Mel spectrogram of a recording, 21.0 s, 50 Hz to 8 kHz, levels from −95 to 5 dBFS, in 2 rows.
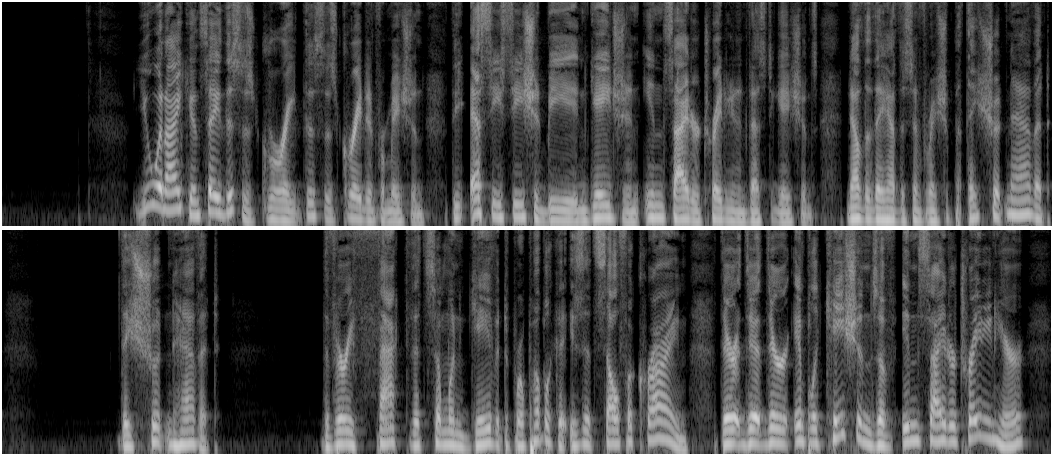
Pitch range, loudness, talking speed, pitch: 100-145 Hz, -26 LUFS, 165 wpm, 120 Hz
